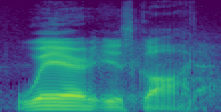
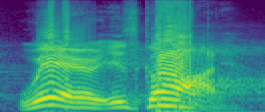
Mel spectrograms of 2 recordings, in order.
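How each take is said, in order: First: The question is asked at normal volume. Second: The question is asked loudest of all.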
